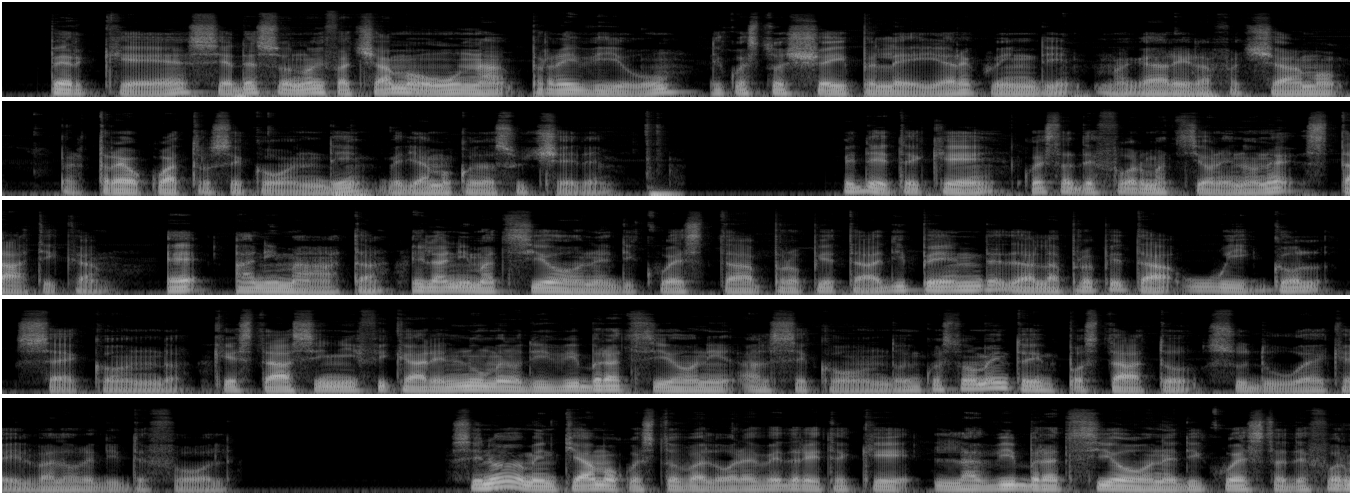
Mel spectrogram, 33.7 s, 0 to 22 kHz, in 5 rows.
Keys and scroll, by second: 8.4 n, 10.0 space.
